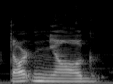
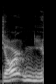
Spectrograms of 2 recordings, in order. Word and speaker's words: D'Artagnan: He's thinking of Fuck, I need to look up this fucking pronunciation again. D'Artagnan. Fuck. Bonjour, this is the Frenchman, with his full name, D'Artagnan.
